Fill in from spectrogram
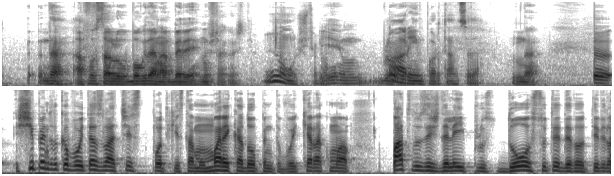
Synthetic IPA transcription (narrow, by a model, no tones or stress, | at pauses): d̪aa̰fo̞st̪alubo̞ɡd̪anabeɾenuʃt̪ʲua̰kə̰ʃt̪ʲanuʃt̪ujeunbloaɾeimpo̞rt̪ant̪sə̰d̪a̰ | d̪a | əʃipe̞nt̪ɾukəvəujt̪eat̪̬laːt͡ʃe̞st̪̚po̞d̪kʲest̪amunmaɾe̞kad̪ope̞nt̪ɾuvo̞jkʲaɾakumapat̪ɾuze̞t͡ʃʲd̪e̞le̞jplusd̪o̞wəsut̪e̞d̪e̞ɾot̪ivʲ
